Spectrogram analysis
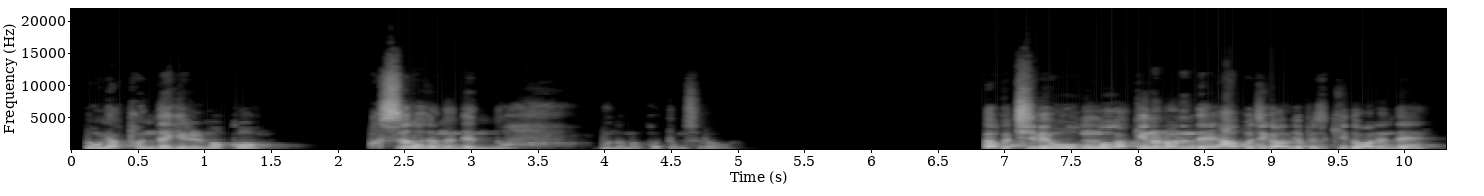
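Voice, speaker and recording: A man's voice: on the high side, a bit bright. A male pastor preaching in a church, telling a story animatedly and addressing the congregation directly. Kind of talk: sermon storytelling.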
